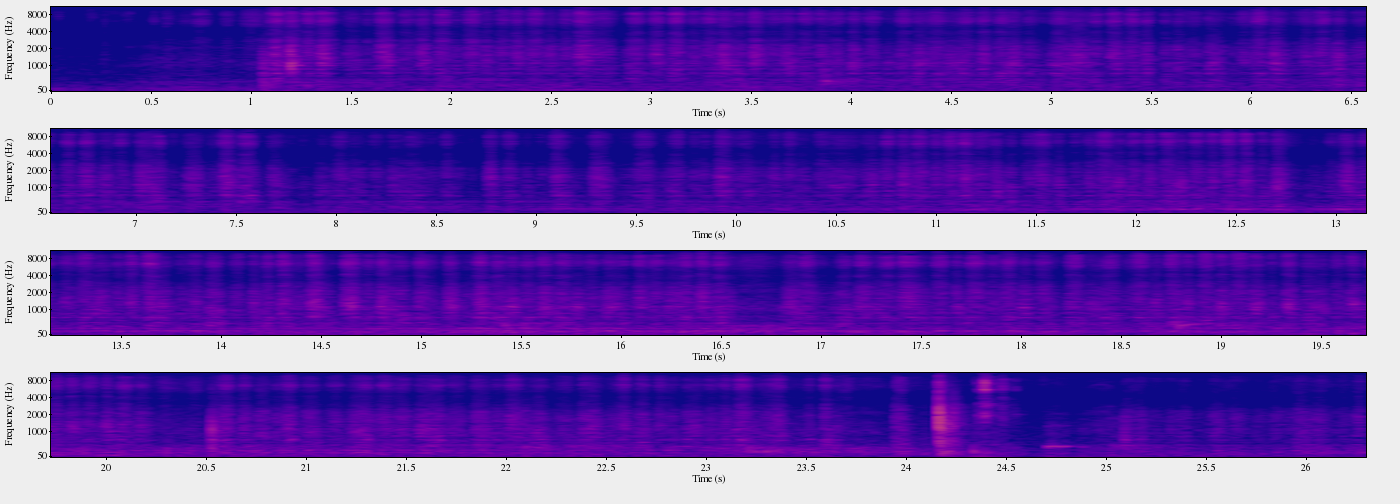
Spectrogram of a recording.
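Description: Faber-Castell PITT pastel pencil scratching and rubbing across textured PastelMat paper in quick, repeated short strokes, starting about a second in, with a couple of brief pauses.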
